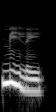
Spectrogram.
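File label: "mealy", British English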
